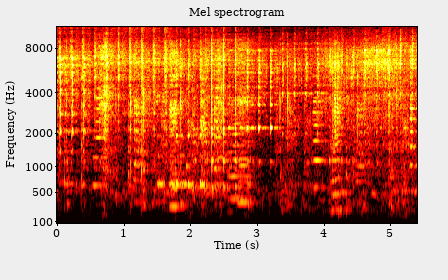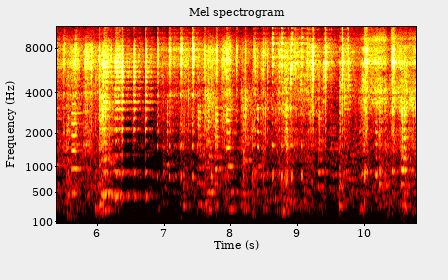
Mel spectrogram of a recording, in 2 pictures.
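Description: Free-improvised experimental music on saxophone and live electronics: a dense scatter of short pitched fragments and clicks. The sound briefly thins out about six and a half seconds in.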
